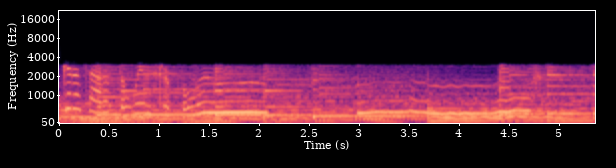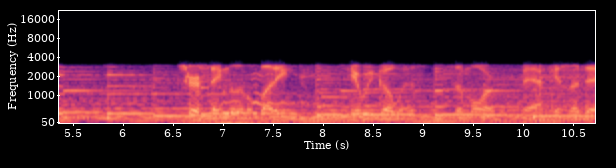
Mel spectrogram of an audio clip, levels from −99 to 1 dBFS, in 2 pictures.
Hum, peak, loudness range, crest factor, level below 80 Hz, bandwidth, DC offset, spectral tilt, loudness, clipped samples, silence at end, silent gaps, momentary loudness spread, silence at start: none; -2 dBFS; 2 LU; 16 dB; -36 dBFS; 3.2 kHz; under 0.1%; -4 dB/octave; -18 LUFS; under 0.1%; 0 s; none; 7 LU; 0 s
